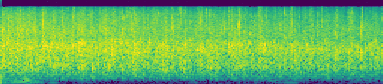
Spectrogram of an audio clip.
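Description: A church congregation bursts into loud, steady applause, dense clapping sustained throughout with no voices standing out.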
